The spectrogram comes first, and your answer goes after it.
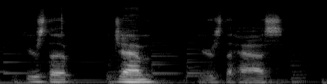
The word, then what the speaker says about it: Hass: going to compare this to a Hass avocado that is the correct way to pronounce it as your stickler for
